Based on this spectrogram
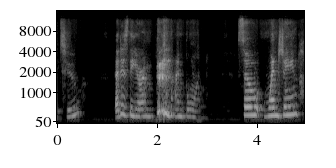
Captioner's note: throat clearing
